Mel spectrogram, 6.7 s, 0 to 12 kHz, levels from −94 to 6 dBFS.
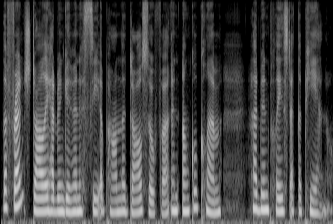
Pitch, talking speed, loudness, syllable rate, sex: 205 Hz, 190 wpm, -21 LUFS, 4.8 syllables/s, female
